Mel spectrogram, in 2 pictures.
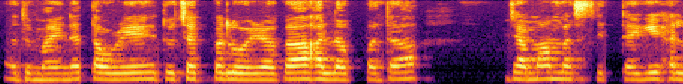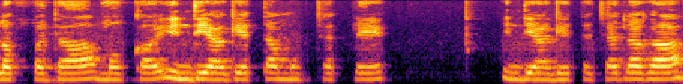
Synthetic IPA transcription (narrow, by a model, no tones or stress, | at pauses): ɐd̪umajnɐt̪ɐwɽed̪ut͡ʃat̪̚bɐlojɾɐɡaɦɐlɐk̚pɐd̪a | d͡ʒamamɐst̪it̪ːaɡiɦɐlɐk̚pɐd̪amukaind̪ijaɡet̪amuk̚t͡ʃat̪le | ind̪ijaɡet̪at͡ʃalaɡa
